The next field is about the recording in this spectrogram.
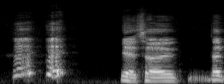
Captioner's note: laughing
